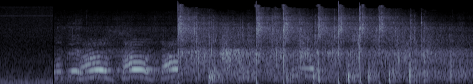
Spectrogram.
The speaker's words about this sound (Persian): صدای تیراندازی و بعد فریادهای تیم خبری شبکه یل جزیره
